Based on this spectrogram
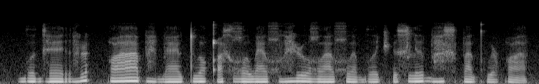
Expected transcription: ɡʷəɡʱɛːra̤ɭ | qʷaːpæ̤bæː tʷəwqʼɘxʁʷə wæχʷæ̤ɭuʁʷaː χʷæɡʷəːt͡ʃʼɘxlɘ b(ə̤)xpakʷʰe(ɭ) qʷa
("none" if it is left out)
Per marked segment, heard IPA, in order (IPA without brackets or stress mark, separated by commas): a̤, ɭ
